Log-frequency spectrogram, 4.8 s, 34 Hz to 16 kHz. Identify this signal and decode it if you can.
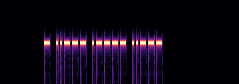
Morse code, heard as a keyed tone, about 30 wpm, 700 Hz. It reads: T212
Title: Numbers - Contest Style - 4-Digit 30wpm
